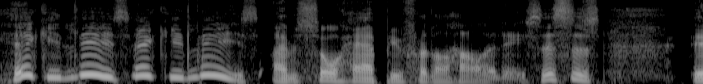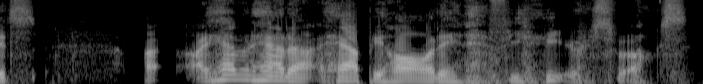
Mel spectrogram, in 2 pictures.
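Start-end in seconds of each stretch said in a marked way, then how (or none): 0.0-1.3 very high comic squeal; Robin Williams, Eddie Murphy. Acted. Showing off his happy voice, high zany comic impression. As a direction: pitch it way up as a zany celebrity impression. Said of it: "doing a little Robin Williams, a little bit of Eddie Murphy".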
